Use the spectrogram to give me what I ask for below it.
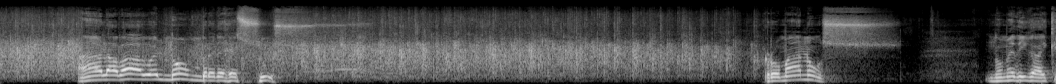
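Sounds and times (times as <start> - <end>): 
audience applause: 0.0 - 7.8
speech: 0.8 - 3.3, 7.6 - 8.8, 9.8 - 10.5.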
